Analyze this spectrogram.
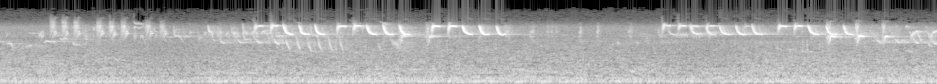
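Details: White wagtail in the Eifel near Bad Bertrich, Germany: high, thin twittering notes in rapid repeated trills, several runs of short chirps separated by pauses, over a steady background hiss.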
